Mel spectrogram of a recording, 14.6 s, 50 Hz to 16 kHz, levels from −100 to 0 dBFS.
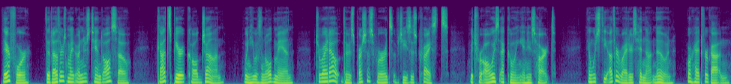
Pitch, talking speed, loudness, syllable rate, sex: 135 Hz, 175 wpm, -19 LUFS, 5.4 syllables/s, male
